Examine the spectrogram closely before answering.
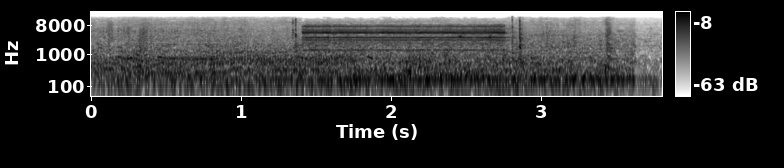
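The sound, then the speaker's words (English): An electric doorbell buzzer is pressed at a small house's screen door, giving one sustained, bright buzz of about one and a half seconds over a steady low background hum. “He presses the buzzer again.”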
